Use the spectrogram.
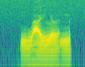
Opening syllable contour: rising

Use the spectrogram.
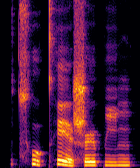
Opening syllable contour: falling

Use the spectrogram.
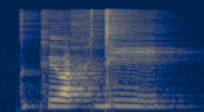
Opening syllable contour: low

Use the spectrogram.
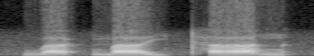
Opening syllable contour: low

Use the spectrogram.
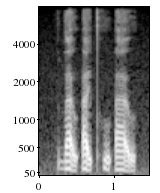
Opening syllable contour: falling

